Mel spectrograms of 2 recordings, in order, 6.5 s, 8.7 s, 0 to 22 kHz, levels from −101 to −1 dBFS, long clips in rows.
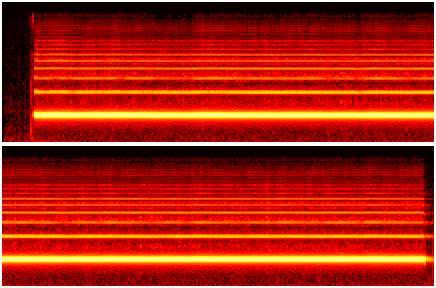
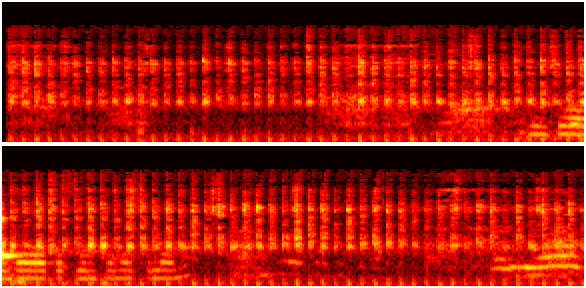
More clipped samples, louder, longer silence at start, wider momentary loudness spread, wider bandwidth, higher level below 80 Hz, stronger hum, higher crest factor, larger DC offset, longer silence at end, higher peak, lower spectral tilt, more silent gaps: neither; first, -14 LUFS vs -35 LUFS; first, 0.25 s vs 0.05 s; second, 1 LU vs 13 LU; second, 6.8 kHz vs 11.5 kHz; second, -82 dBFS vs -58 dBFS; neither; second, 6 dB vs 24 dB; neither; about the same, 0 s vs 0 s; about the same, -8 dBFS vs -10 dBFS; second, 2.5 dB/octave vs -2 dB/octave; neither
